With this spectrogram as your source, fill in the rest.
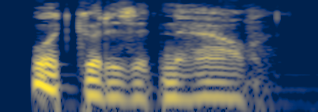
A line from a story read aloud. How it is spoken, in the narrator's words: said the astronomer bitterly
